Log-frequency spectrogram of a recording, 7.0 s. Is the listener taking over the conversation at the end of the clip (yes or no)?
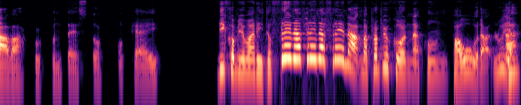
no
